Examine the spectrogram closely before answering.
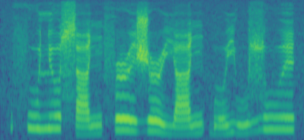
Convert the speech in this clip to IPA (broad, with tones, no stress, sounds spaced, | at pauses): f u˥ lʲ ʊ˥ ɬ a˩˧ ɲ f ə˞˥˧ ɪ̯ ʒ ə˞˧˩ j a˩˧ ɲ ɓ ʊ˩˧ j u˩˧ ɮ u˥ ɪ̯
